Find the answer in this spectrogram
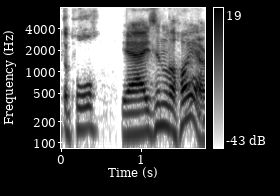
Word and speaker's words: La Jolla: shop everybody at the pool yeah he's in La Jolla right oh yeah thank you oh la la yeah a lot of people mispronounce in the collage hola yeah it met me they assume it's named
